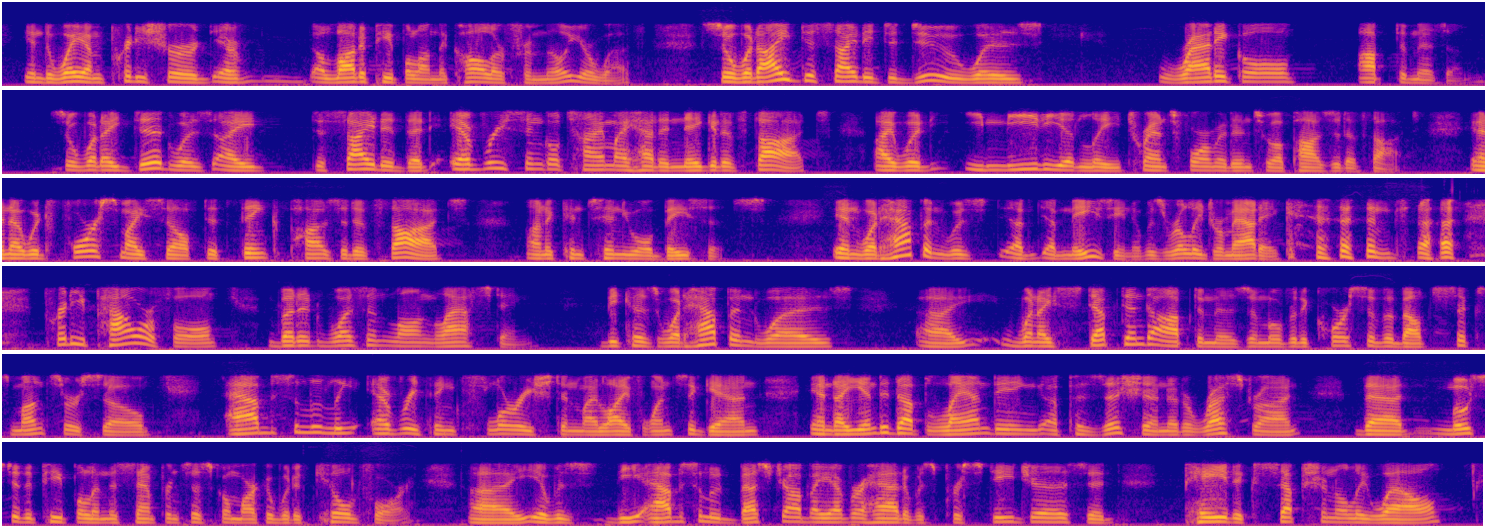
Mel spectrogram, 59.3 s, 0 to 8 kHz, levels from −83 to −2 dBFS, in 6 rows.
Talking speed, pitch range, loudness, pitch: 150 wpm, 125-155 Hz, -20 LUFS, 140 Hz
